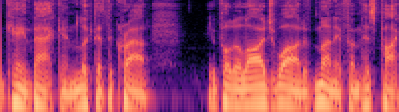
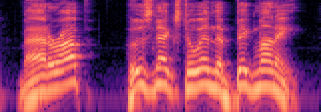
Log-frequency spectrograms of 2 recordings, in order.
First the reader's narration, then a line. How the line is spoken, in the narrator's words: The old man yelled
